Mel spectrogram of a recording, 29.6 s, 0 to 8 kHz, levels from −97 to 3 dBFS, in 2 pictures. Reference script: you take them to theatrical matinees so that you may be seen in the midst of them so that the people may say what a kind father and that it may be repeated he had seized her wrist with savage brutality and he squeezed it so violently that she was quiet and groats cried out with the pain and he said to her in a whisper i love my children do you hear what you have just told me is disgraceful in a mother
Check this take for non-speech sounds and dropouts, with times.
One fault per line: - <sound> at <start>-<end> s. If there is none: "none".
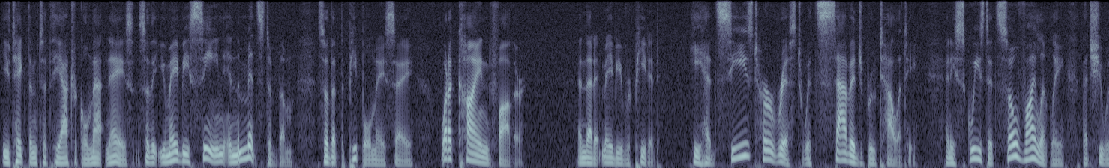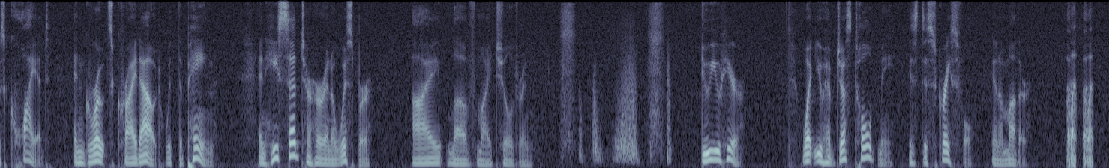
- sniff at 22.2-23.8 s
- laugh at 29.0-29.4 s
